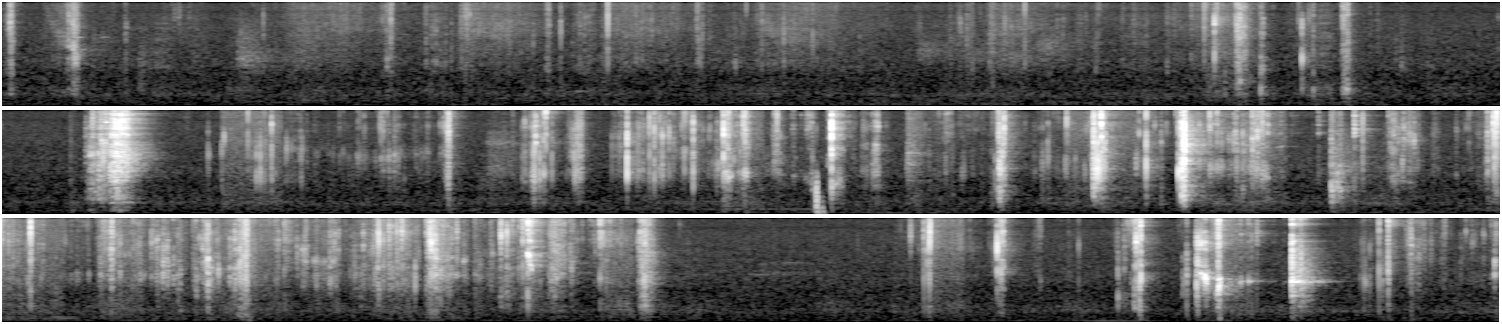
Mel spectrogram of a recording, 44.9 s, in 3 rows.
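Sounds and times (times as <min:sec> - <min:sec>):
slime crackling and popping: 0:02.8 - 0:13.4, 0:17.1 - 0:27.8, 0:28.5 - 0:36.6, 0:43.5 - 0:44.9
slime tearing: 0:03.0 - 0:08.4, 0:09.5 - 0:13.6, 0:17.1 - 0:27.8, 0:28.5 - 0:36.6, 0:39.0 - 0:40.2.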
